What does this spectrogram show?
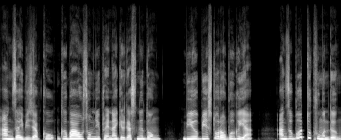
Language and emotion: Bodo, sad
